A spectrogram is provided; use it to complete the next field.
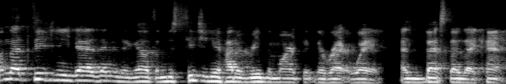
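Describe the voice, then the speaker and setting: A man with a Spanish accent talks at a very fast pace, his intonation lively. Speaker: trading instructor. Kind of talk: live online class. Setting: video call. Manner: casual, repetitive.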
